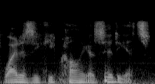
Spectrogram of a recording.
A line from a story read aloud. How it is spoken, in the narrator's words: Muttering to themselves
